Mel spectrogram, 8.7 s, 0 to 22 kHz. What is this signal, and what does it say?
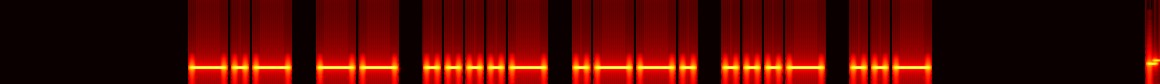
Morse code, heard as a keyed tone, about 15 wpm, 700 Hz. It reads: KM4PVU
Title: USA Call Signs Repeated 3x 15wpm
